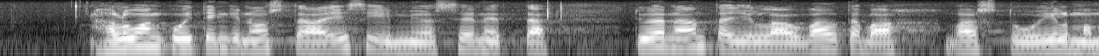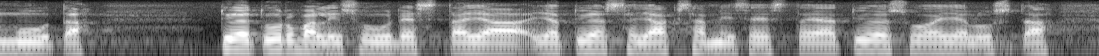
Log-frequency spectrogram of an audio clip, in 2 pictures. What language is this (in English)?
Finnish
